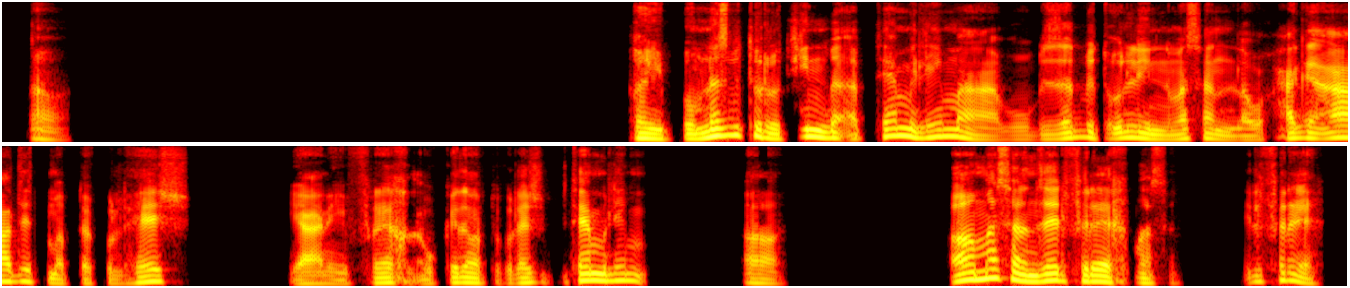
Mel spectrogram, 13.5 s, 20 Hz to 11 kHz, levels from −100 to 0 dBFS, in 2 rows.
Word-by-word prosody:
آه. 90 -3 -8 2.8
طيب 115 -4 +3
بمناسبة 170 +12 +4
الروتين 145 +6 +2
بقى، 130 - -1
بتعمل 170 -5 0
إيه 155 - +1
مع 150 - 0
وبالذات 95 +7 -5
بتقول 130 -2 -2
لي 125 - +2
إن 100 - -1
مثلًا 110 -1 -3
لو 85 0 -7
حاجة 125 +6 -1
قعدت 135 0 +2
ما 105 - -3
بتاكلهاش، 95 +9 -3 0.5
يعني 90 -2 0
فراخ 110 0 -3
أو 90 - -9
كده 115 +3 -2
ما 115 - +2
بتاكلهاش، 110 +2 -5
بتعمل 160 +5 +3
إيه 160 -1 -2 0.5
آه، 100 -4 -4 0.8
آه، 165 - +7
مثلًا 185 -8 +5
زي 160 - +7
الفراخ 145 -4 +2
مثلًا، 105 - -7 0.3
الفراخ، 135 - -2
120 Hz, 145 wpm, -25 LUFS, 105-145 Hz, 2.8 s, آه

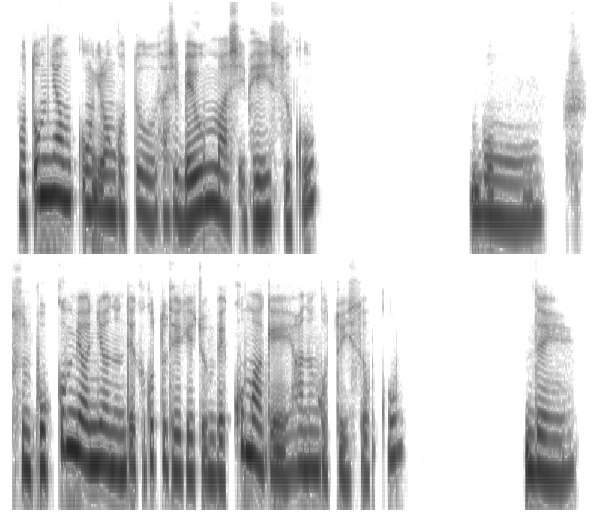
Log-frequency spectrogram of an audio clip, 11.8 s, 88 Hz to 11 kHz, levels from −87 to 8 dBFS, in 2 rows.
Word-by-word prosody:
뭐 195 - -2
똠얌꿍 260 0 +4
이런 200 - +1
것도 185 0 -5
사실 190 0 -7
매운맛이 195 +1 +1
베이스고 180 +5 -4 1.5
뭐 180 -1 -3 0.6
무슨 200 -3 -2
볶음면이었는데 215 - +4
그것도 220 +2 -6
되게 185 -2 -3
좀 175 0 -4
매콤하게 175 - +1
하는 195 +1 -1
것도 190 -3 -7
있었고 170 +9 -8 1.3
네. 180 -1 0
195 Hz, 235 characters per minute, -20 LUFS, 180-220 Hz, 1.5 s, 똠얌꿍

